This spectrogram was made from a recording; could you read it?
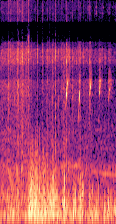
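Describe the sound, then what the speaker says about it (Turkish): Red-winged bango pigeons flutter near a coop: wings flap in soft bursts and a run of five short, bright chirps repeats evenly over a low background rumble. "Çok güzel bir kırmızı kanat bango bakın orada."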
